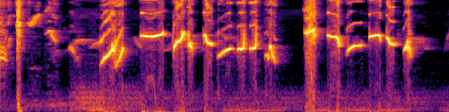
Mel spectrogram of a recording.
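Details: Oriental magpie-robin in relaxed song, used to provoke a less spirited magpie-robin into answering; a fast run of varied whistled and buzzy phrases, some sharply rising or falling, with brief pauses and a soft low murmur beneath.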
